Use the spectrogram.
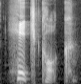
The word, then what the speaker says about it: Hitchcock: Hitchcock, you stress Hitch Hitchcock film.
